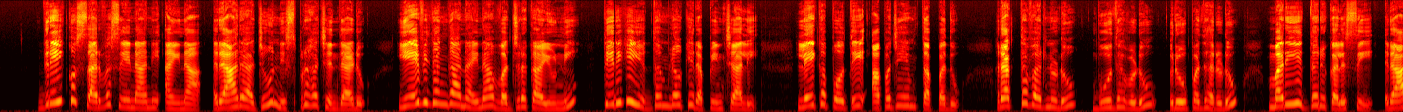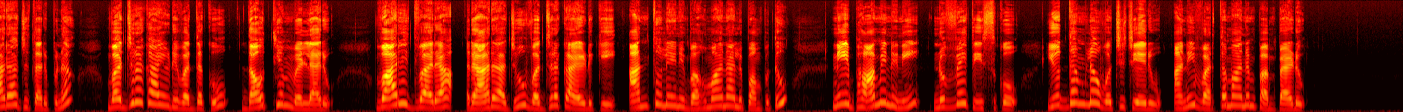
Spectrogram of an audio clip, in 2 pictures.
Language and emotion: Telugu, neutral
